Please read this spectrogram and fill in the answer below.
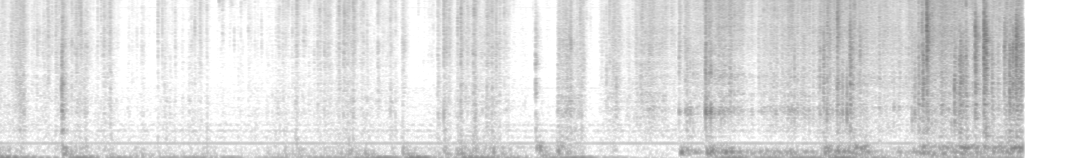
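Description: Plastic candy bag crinkling as it is tipped, then wrapped fun-size chocolate bars pouring out of it into a plastic pumpkin bucket and spilling onto the table, a dense rustle and patter of wrappers that is loudest near the end.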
